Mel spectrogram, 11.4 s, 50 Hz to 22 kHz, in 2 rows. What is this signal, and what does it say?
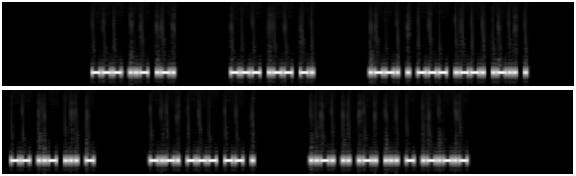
Morse code, heard as a keyed tone, about 46 wpm, 700 Hz. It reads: OUR OWN PEOPLE MUST COME FIRST.
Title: 3x Word-Spacing - Sentences from Top 300 Words - 45wpm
